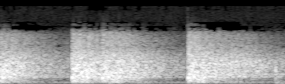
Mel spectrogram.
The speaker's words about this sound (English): That shot came from the arroyo over there.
